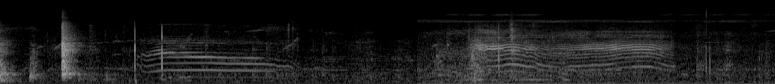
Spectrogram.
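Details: Cat meowing twice: a short, slightly falling meow, then a longer wavering, whining meow that rises and dips in pitch, over a hissy background with a few knocks.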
